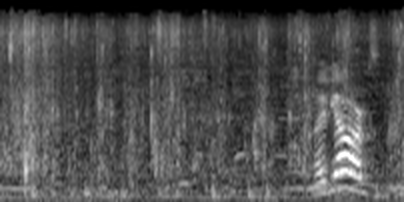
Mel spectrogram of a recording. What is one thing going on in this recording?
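A young child kicks and splashes while swimming in a pool.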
